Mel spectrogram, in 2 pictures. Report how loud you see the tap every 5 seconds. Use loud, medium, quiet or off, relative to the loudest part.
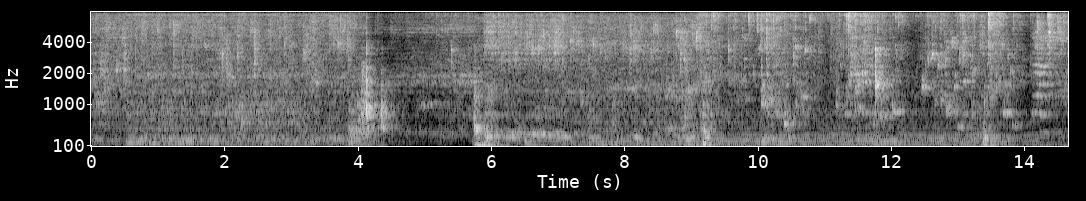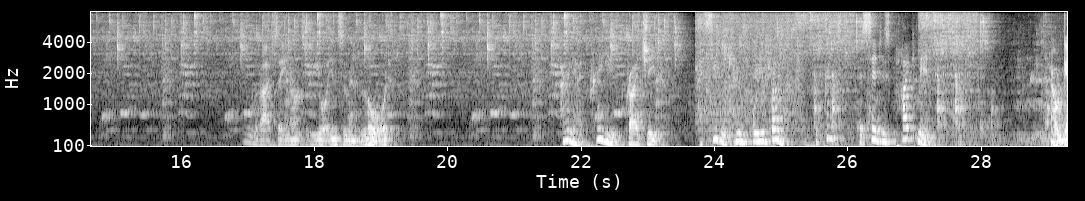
medium, medium, medium, loud, loud, loud.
